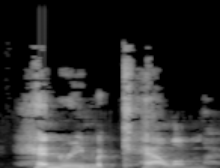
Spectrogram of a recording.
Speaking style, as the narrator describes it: she said slowly

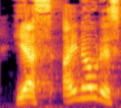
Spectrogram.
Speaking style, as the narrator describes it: he said, trying to suppress a laugh

